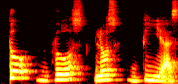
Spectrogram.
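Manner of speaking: todos with the tongue tip touching the teeth; Spanish dental d. Shown as a demonstration. Teacher modelling todos los días for learners. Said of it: "bite your tongue and say".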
